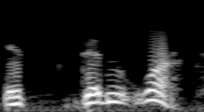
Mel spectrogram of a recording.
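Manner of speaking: high, halting admission; hesitant, high-pitched confession. A narrator's reading. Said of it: "Kip answered in a halting voice".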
